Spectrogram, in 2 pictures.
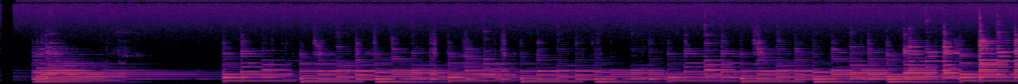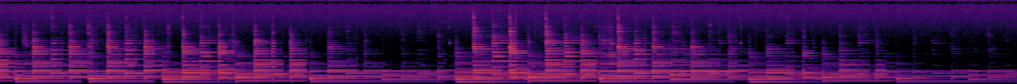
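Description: Acoustic guitar playing the instrumental introduction to a song. A chord struck just after the start rings out for a few seconds, then a steady strummed rhythm begins over a repeating pattern of low bass notes.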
